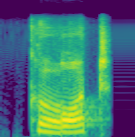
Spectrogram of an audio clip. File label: "caught", Indian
